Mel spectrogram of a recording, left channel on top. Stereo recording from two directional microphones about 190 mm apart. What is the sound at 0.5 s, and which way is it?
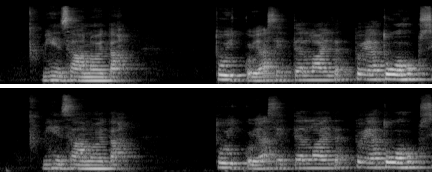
Speech, 45° left (ahead or behind).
